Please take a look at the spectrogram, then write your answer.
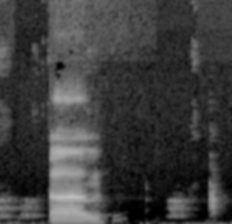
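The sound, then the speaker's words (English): A single loud, drawn-out dog bark rings out, followed by quieter, muffled voices and a few soft sounds in the background. “My dog is barking.”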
